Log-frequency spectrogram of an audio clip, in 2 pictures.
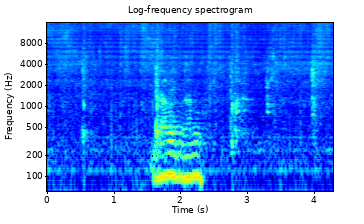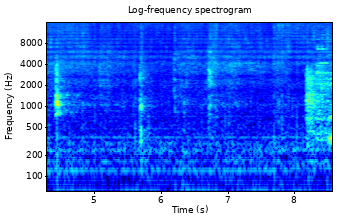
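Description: Precooked beets sizzle in olive oil in a hot pan, a steady frying hiss broken by repeated stirring clatters, with a brief spoken word partway through.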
